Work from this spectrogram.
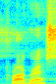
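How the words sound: It is said the non-Canadian way.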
